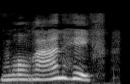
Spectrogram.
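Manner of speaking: ordinary delivery, nothing marked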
